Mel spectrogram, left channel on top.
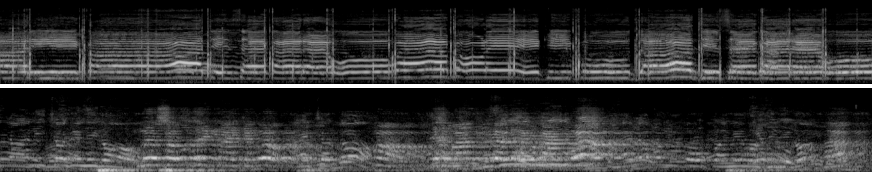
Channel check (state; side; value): different; both; correlation 0.00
